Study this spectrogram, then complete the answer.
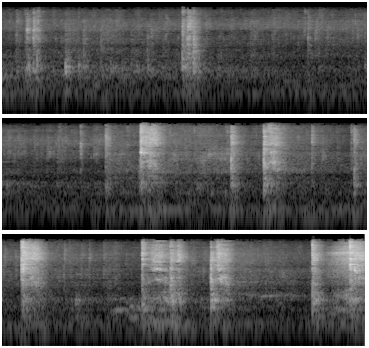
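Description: Fried chicken pieces being stirred in a metal pan for dry chilli chicken, with a spoon scraping and clanking against the pan in irregular bursts over a soft sizzle, the strokes growing louder and busier toward the end.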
